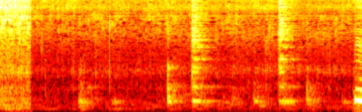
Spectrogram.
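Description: Crushed small shallots and curry leaves fry in hot oil, with intermittent sizzling bursts and stirring scrapes at close range, no talk.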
